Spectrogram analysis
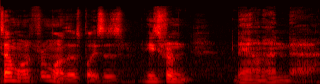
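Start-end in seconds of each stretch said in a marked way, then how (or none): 1.4-3.1 dark, ominous, foreboding tone. Saying where a film's actor is from: ominous tone. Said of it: "Love how you said it so ominously".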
